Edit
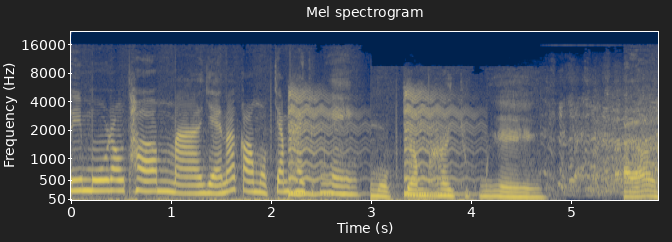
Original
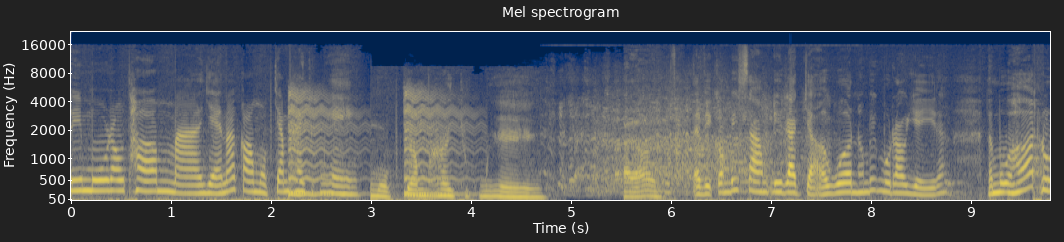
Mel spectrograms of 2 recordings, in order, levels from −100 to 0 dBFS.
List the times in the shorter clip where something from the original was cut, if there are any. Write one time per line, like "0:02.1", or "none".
none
